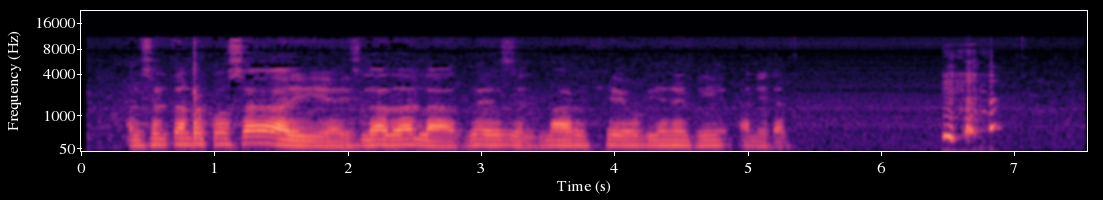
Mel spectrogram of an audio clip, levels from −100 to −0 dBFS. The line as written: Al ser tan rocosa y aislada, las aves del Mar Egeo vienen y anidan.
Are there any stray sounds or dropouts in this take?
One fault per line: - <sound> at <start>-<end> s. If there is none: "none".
- laugh at 6.4-6.9 s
